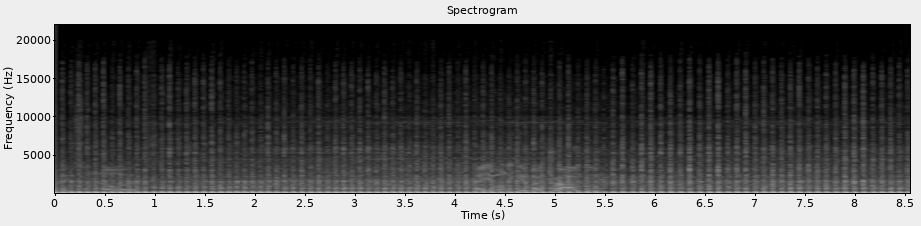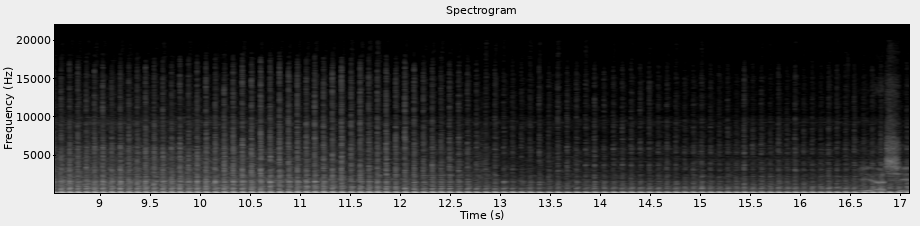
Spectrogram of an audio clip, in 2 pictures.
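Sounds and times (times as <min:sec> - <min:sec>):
small engine running: 0:00.0 - 0:08.1.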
